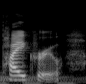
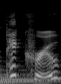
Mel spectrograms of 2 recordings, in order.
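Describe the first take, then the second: First: The first syllable sounds like 'pie'. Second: The first syllable sounds like 'pick'. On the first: "I say it Pie Crew" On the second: "because pic, like picture"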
